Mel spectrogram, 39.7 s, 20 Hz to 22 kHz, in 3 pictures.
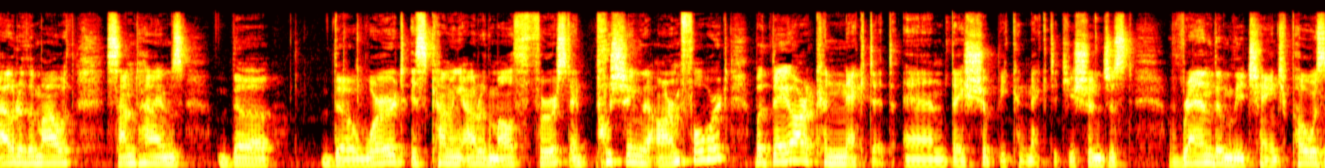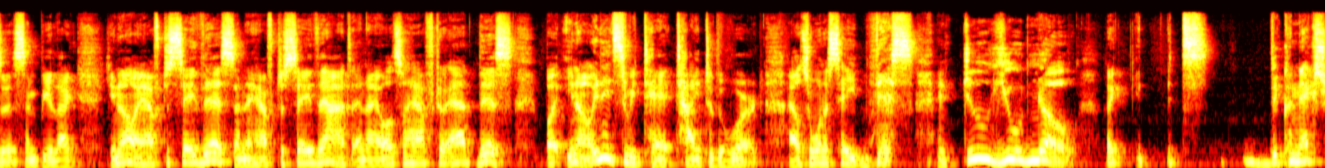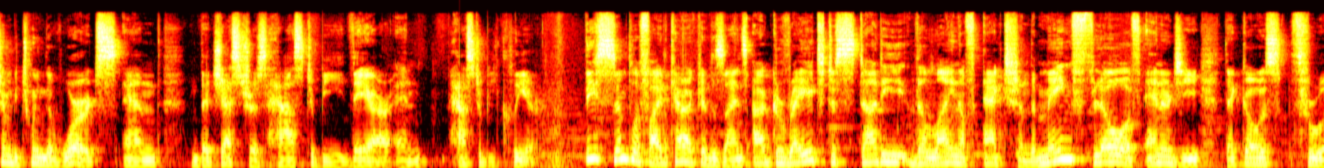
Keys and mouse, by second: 3.4 Left, 9.4-11.7 drag.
